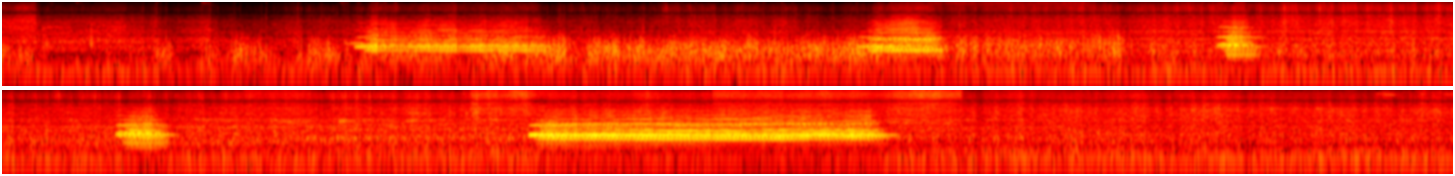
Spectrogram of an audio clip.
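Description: A diesel locomotive engine rumbles as it passes close by.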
